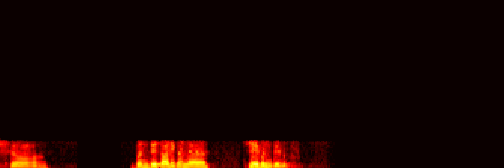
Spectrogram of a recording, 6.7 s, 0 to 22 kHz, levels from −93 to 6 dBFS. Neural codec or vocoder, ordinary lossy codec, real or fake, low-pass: none; none; real; 3.6 kHz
